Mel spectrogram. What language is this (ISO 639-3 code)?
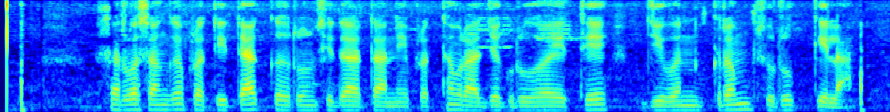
mar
